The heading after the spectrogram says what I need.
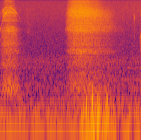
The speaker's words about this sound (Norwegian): Og så når du skal ta denne testen, så tar du et lite innpust.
